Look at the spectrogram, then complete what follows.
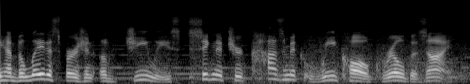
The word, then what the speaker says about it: Geely: The Haoyue is a 7-seat SUV, and the largest one offered by Chinese manufacturer Geely. Yes, it's pronounced Geely, not Geely.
